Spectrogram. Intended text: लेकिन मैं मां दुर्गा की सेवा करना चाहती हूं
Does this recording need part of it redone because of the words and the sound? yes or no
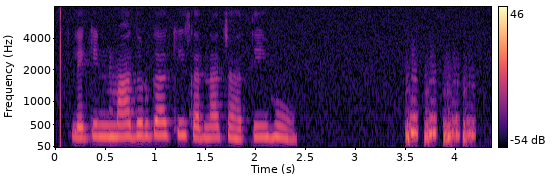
yes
